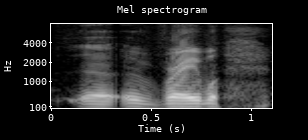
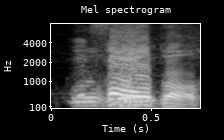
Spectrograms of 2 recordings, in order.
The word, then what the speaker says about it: Vrabel: That one was Vrabel. Verbal.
